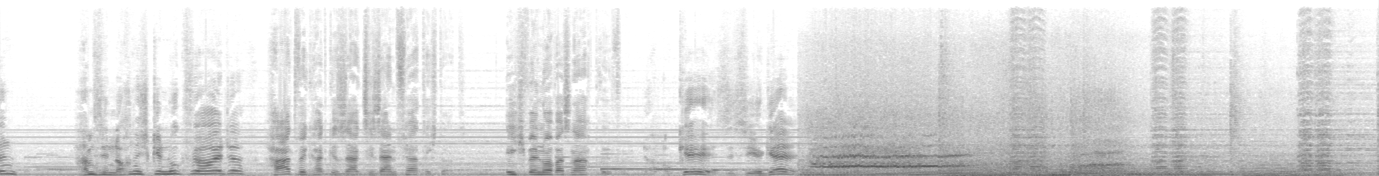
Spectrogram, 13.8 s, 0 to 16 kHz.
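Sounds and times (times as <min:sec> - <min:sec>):
speech: 0:00.0 - 0:08.7
car tires squealing in a sharp U-turn: 0:08.0 - 0:11.6
car engine: 0:08.0 - 0:13.6.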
